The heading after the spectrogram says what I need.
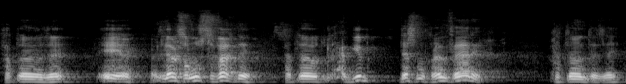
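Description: Medium-pitched, creaky and a little mellow, a man preaches fast with lively intonation and an Egyptian Arabic accent. Addressing a gathering colloquially, he often asks them questions, heard through a muffled, lo-fi recording.

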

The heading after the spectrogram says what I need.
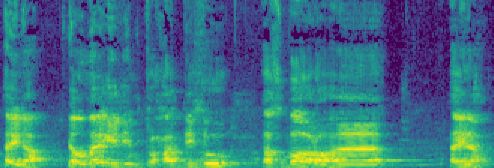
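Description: Man, egyptian accent, preacher, animated and quizzing, high voice, echoey room. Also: moderate pace, recorded from a distance. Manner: animated, mixes classical and colloquial Arabic, quizzes listeners. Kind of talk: mosque sermon with questions to the congregation. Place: large mosque. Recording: roomy, from off mic.

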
